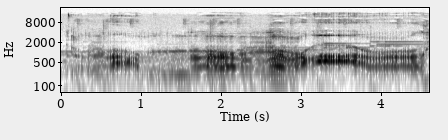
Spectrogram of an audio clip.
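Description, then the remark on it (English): A person vocally imitates a hungry woman's growling stomach with drawn-out, warbling, gurgly groans that rise and fall over several seconds, fairly loud with no other sounds around it. “I can hear her stomach growling all the way over here.”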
